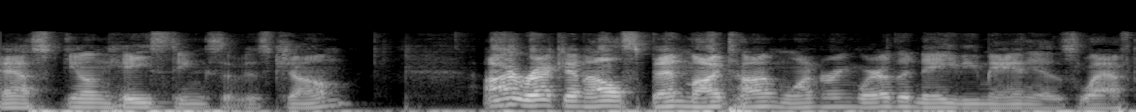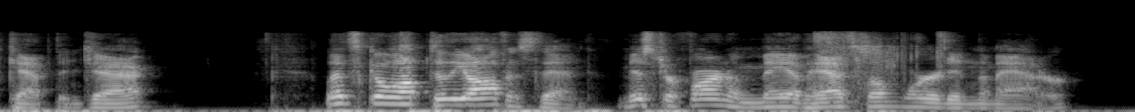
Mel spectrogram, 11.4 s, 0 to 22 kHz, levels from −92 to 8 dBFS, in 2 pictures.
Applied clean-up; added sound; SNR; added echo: neural mask model DeepFilterNet 3.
